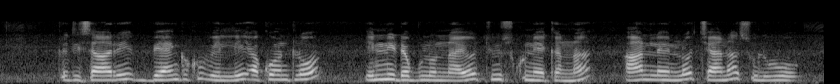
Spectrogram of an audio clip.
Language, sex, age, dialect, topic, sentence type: Telugu, male, 31-35, Central/Coastal, banking, statement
